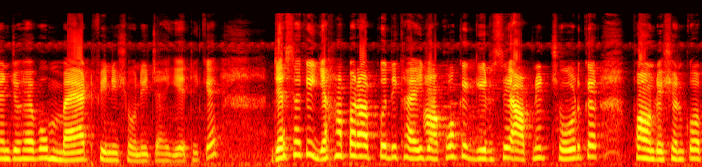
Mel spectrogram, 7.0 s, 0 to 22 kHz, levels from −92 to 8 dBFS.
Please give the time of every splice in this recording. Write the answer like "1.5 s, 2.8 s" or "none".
4.3 s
